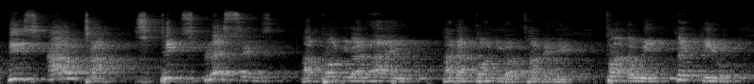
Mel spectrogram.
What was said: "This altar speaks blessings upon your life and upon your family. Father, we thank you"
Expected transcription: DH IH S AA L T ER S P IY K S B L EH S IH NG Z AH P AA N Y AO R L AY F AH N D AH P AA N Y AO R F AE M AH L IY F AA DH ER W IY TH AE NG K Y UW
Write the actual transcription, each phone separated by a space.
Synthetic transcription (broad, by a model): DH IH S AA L T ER S P IY K S B L EH S IH NG Z AH P AA N Y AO L AY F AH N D AH P AA N Y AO F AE M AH L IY F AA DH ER W IY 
